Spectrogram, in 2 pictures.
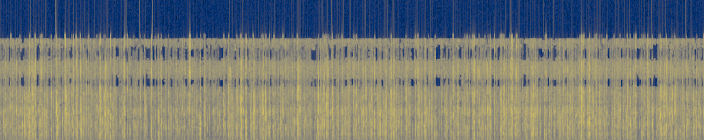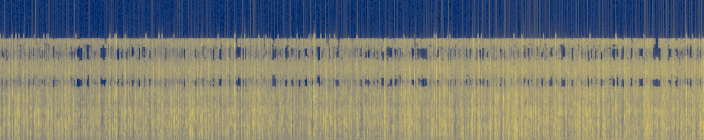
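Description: Steady rain, with dense drops pattering close to the microphone.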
